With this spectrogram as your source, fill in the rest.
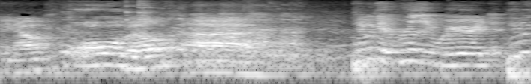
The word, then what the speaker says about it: Louisville: You gotta say like you don't pronounce the S's. You gotta pronounce the punch in the stomach. You know, Louisville.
